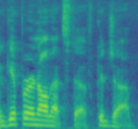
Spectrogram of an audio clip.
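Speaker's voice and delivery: ordinary talk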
